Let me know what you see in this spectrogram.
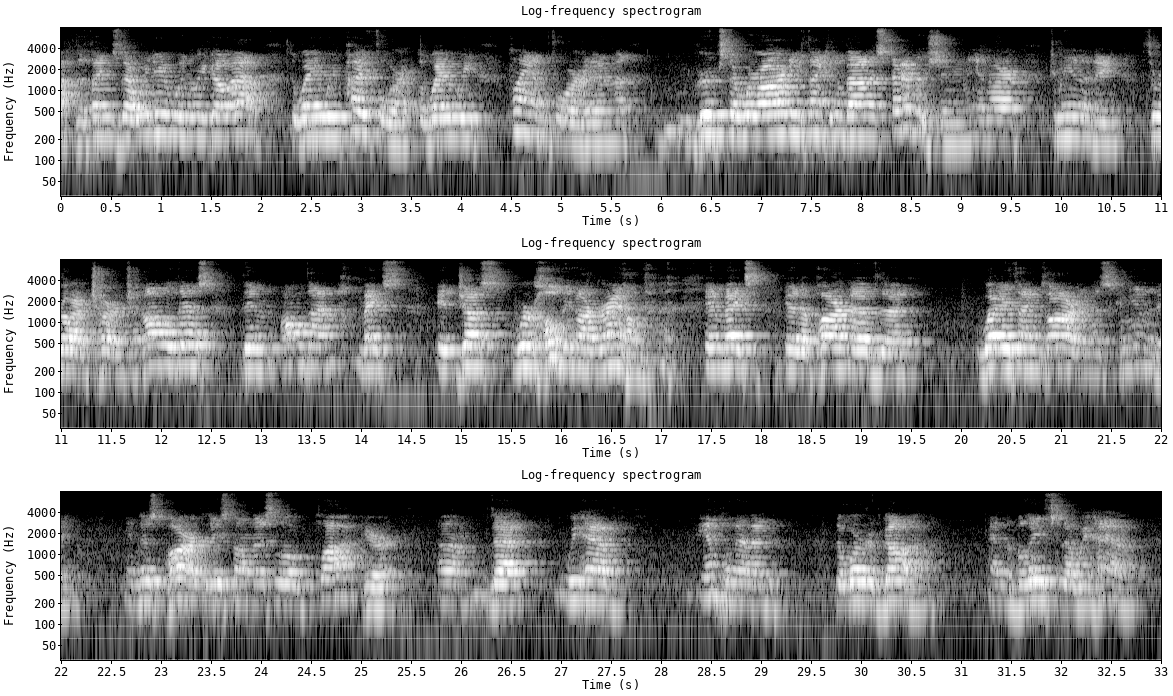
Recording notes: Preached at Briensburg UMC on October 27, 2019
